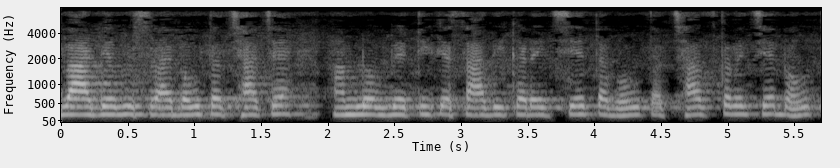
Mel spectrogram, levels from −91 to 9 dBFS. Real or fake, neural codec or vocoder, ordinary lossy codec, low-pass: fake; autoencoder, 48 kHz, 128 numbers a frame, DAC-VAE, trained on Japanese speech; MP3, 32 kbps; 7.2 kHz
